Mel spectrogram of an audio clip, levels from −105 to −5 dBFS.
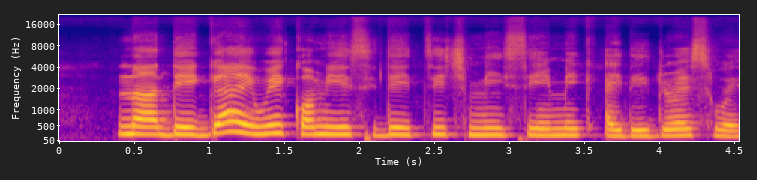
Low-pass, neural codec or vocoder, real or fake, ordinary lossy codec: none; autoencoder, 48 kHz, 128 numbers a frame, DAC-VAE, trained on Japanese speech; fake; none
